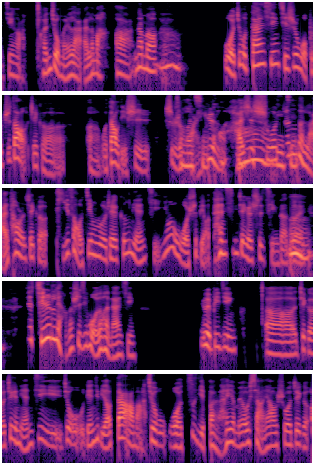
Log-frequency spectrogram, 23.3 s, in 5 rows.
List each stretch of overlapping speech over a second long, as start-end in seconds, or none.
7.2-9.2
